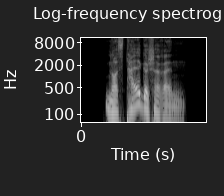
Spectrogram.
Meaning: inflection of nostalgisch: 1. strong genitive masculine/neuter singular comparative degree 2. weak/mixed genitive/dative all-gender singular comparative degree
- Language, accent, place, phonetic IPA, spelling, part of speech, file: German, Germany, Berlin, [nɔsˈtalɡɪʃəʁən], nostalgischeren, adjective, De-nostalgischeren.ogg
